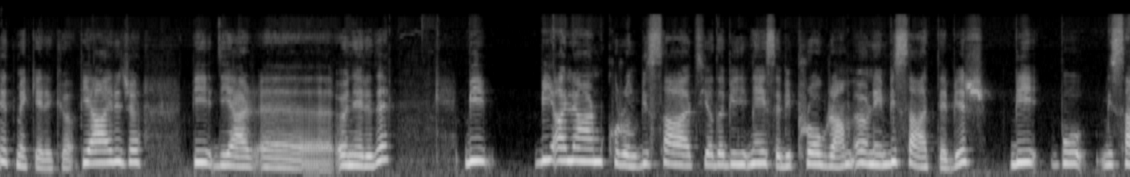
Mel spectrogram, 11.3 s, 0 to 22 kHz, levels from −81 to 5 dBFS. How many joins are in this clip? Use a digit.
0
